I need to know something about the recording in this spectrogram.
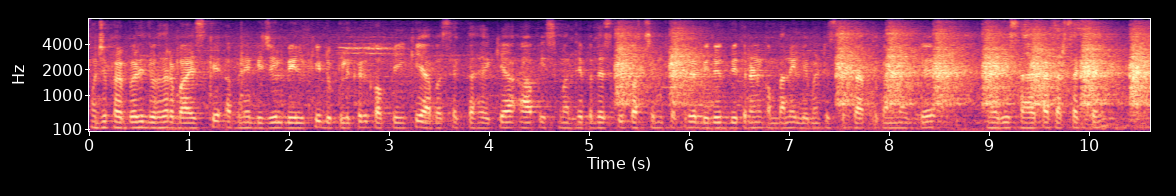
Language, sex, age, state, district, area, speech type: Hindi, male, 18-30, Madhya Pradesh, Seoni, urban, read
